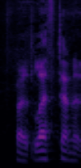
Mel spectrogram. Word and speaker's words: lieutenant: blame the French yeah leftenant is the way it's pronounced Frank we just say lieutenant because everyone gets it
